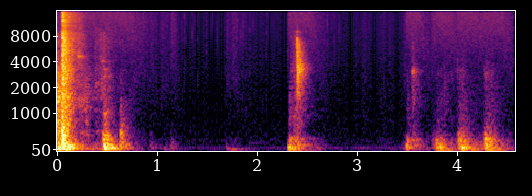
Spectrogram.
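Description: Muffled knocking on a door: a few dull thumps, a pause, a single heavier bang, then another quick run of four knocks. Fairly faint, with no voices.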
